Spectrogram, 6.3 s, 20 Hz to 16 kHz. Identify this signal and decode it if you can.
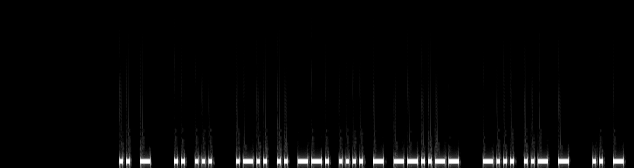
Morse code, heard as a keyed tone, about 36 wpm, 700 Hz. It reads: IT IS LIGHT, BUT IT
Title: Sentences from Top 1000 Words - Review Part 1 - 35wpm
